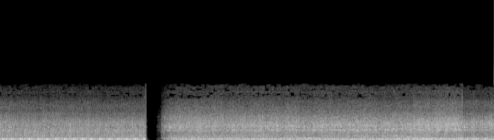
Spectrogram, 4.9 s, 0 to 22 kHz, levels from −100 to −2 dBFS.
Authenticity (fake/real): real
